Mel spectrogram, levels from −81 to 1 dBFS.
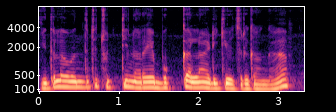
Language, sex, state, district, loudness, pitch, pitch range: Tamil, male, Tamil Nadu, Kanyakumari, -13 LUFS, 140 Hz, 125-150 Hz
